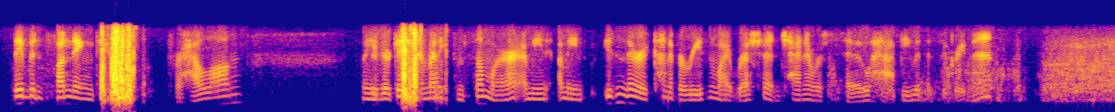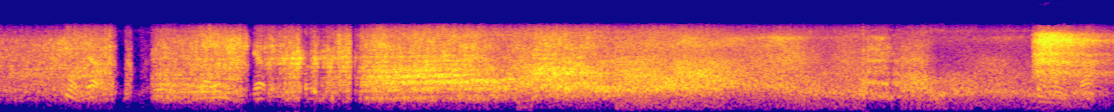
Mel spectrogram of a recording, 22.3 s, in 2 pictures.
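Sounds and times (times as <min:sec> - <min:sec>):
speech: 0:00.2 - 0:02.6, 0:03.6 - 0:10.9, 0:11.8 - 0:12.8, 0:13.7 - 0:14.3
jet airliner flying overhead: 0:14.6 - 0:22.2.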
